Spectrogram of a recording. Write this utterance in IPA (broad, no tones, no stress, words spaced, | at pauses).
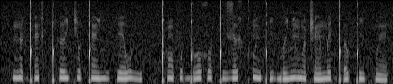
nəǃʼẽxǃʰɘi̯cʊ ǃẽi̯ʎo̤kewi̤ | ǃʰõfʊɡ͡ǃoxo ǃi̤zɘxkʷʰĩ ǃʼiɡʷɘʎĩ ɡʷə̃ʈ͡ʂẽme ǃʼəu̯ǃikʷʰẽ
